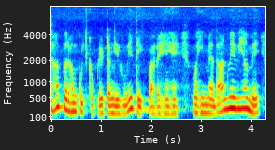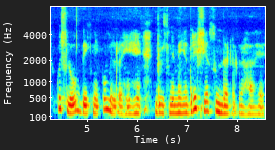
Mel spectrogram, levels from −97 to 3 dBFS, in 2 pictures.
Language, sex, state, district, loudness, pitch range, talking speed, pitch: Hindi, female, Andhra Pradesh, Chittoor, -16 LUFS, 155-215 Hz, 215 wpm, 165 Hz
